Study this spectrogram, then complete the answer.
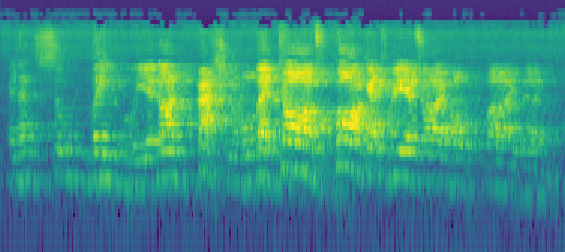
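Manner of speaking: loud, aggrieved declaiming; theatrical railing at your own lameness; bitter outburst. Acted. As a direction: swell with bitterness, then fall at the end. Bitter soliloquy on own deformity.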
